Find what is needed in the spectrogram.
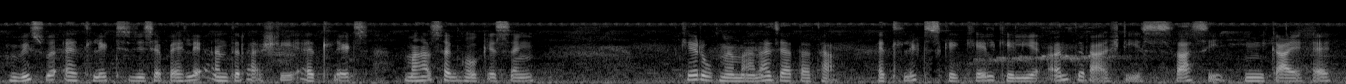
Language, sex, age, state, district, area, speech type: Hindi, male, 60+, Uttar Pradesh, Sonbhadra, rural, read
